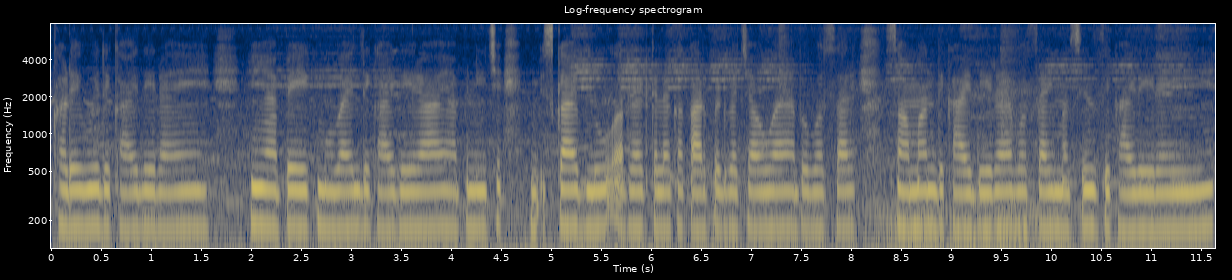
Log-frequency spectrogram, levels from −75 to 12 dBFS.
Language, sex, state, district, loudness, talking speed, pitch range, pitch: Hindi, male, Bihar, Begusarai, -15 LUFS, 220 wpm, 170-175 Hz, 170 Hz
